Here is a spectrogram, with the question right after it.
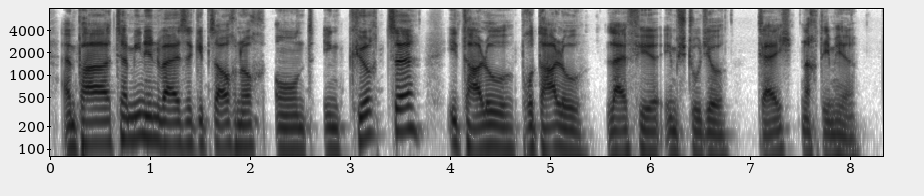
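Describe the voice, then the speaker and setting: The delivery is upbeat and energetic, with lively intonation and a fairly slow pace. Loudness stays very even in a very clean recording with a silent background. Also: man, fairly low pitch for a man. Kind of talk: radio DJ patter, bilingual German-English show intro and track announcements. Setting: radio studio. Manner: upbeat, energetic, brisk weekend-opener delivery switching between German and English.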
